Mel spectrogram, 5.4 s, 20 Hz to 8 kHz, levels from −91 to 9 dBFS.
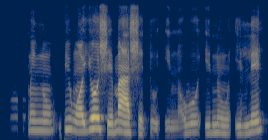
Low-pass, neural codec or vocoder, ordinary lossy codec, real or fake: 7.2 kHz; none; none; real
